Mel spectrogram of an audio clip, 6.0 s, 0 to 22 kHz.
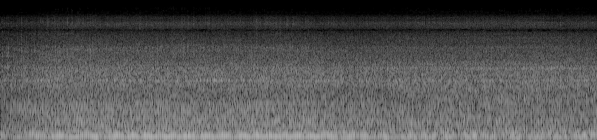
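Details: Chrysler Newport V8 with about 104,000 miles, revived after 22 years sitting, idling with a steady, even low rumble; the earlier lifter tick has completely gone.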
